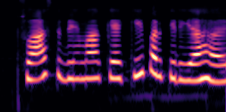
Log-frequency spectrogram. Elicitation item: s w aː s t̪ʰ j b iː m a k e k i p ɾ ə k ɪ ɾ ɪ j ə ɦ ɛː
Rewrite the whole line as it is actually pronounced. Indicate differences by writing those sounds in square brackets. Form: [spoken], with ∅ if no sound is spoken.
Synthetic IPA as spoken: s w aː s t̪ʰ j b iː m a k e k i p ɾ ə k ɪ ɾ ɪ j [a] ɦ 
